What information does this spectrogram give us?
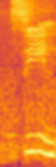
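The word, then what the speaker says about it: س: Next word scene, scene, scene, scene pronunciation like a whistle sound. Seen pronounced from the tip of the tongue touching the inner edge of the top two and bottom two front teeth.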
